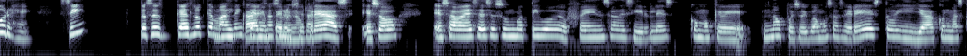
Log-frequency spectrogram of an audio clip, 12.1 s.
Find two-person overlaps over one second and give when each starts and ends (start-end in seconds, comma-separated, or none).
2.6-4.0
